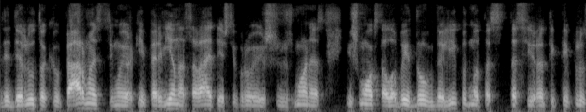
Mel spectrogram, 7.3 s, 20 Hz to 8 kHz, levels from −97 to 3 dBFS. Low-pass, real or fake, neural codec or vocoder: 7.2 kHz; fake; vocoder, 22.05 kHz, 80 mel bands, WaveNeXt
